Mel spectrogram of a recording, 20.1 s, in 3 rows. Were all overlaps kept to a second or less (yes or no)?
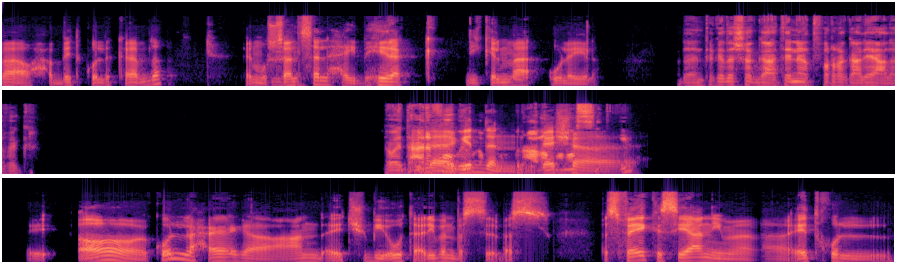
no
